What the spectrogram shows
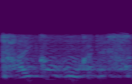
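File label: damaged aa mood low, speech japanese; War Thunder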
